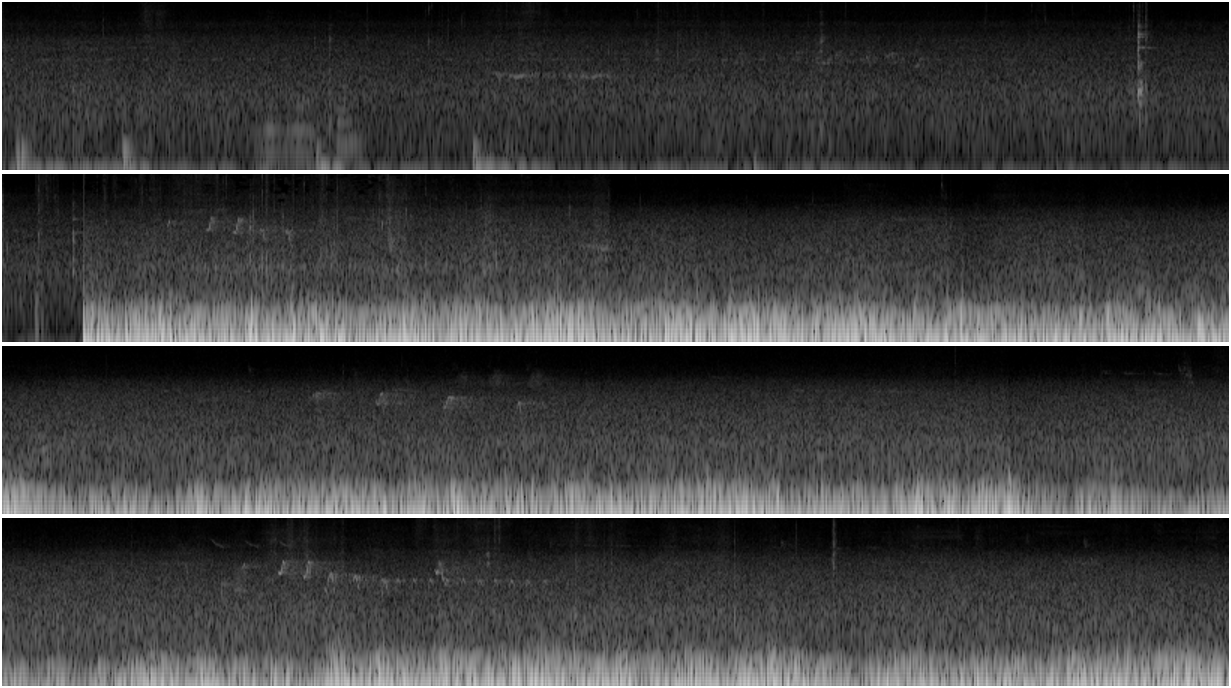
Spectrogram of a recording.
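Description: A few light clicks, then about nine seconds in a loud, steady wind rumble on the microphone sets in abruptly and runs on, with birds chirping over it now and then.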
